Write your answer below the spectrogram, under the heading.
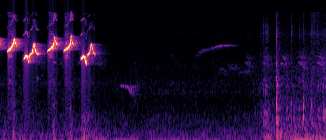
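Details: Indonesian male cinereous tit giving a short burst of five sharp whistled notes, high then lower, before falling silent; afterwards soft wing flutters and low rumbling handling noise.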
